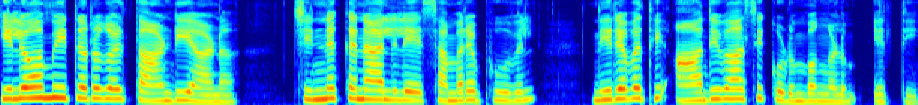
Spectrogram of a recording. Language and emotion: Malayalam, neutral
